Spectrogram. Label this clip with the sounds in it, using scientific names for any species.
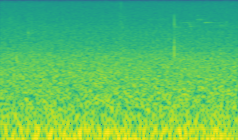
Setophaga fusca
